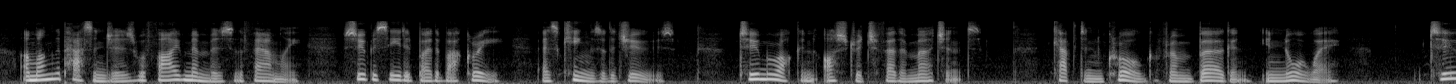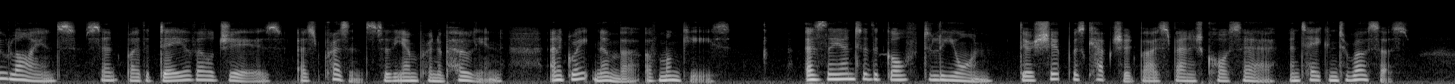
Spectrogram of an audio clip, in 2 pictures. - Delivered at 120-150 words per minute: Yes, average, 140 wpm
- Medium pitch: Yes, medium, 175 Hz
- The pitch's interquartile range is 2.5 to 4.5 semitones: No, average, 5.1 semitones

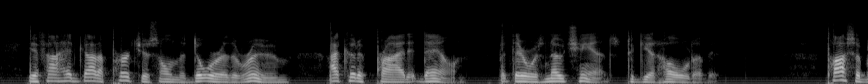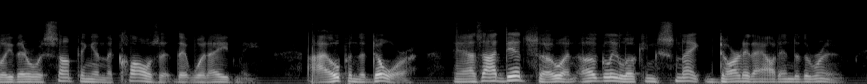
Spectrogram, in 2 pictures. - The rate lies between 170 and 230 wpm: Yes, average, 195 wpm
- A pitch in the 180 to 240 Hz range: No, low, 125 Hz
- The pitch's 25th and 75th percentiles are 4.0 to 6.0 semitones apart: Yes, average, 4.7 semitones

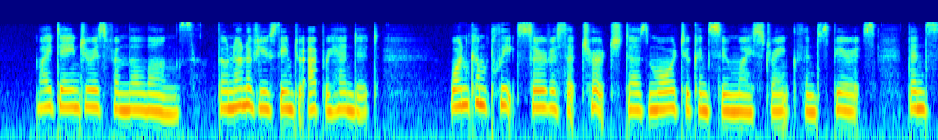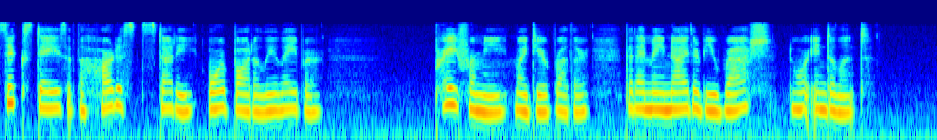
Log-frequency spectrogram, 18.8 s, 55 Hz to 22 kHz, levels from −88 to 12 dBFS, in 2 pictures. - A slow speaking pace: No, average, 165 wpm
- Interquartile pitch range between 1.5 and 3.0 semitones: Yes, narrow, 2.4 semitones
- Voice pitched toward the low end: No, high, 210 Hz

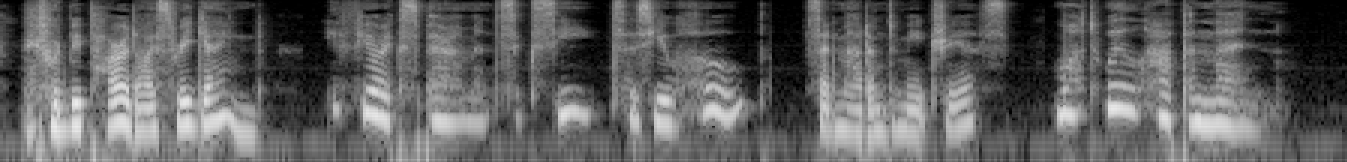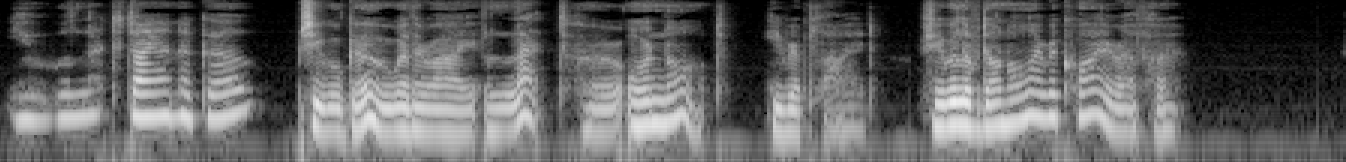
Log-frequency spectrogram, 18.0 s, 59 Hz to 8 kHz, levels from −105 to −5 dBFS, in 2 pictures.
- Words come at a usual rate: Yes, average, 155 wpm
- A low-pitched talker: No, high, 190 Hz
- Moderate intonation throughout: No, wide, 7.0 semitones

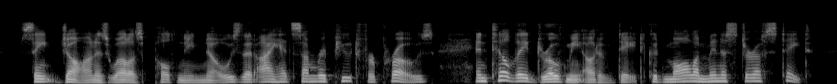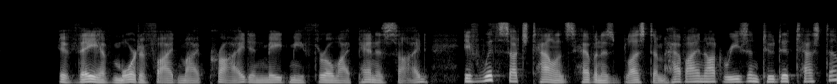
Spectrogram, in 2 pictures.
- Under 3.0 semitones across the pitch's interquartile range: No, average, 4.9 semitones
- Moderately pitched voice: No, low, 115 Hz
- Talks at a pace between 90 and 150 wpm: No, average, 200 wpm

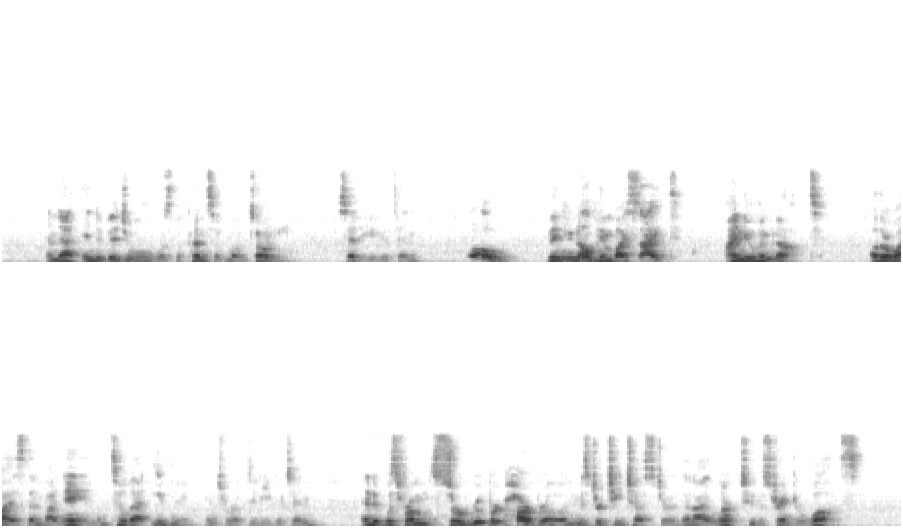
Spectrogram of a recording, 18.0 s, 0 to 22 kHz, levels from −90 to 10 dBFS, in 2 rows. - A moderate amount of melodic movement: No, wide, 6.0 semitones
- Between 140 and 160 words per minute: Yes, average, 155 wpm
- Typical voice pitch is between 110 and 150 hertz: Yes, medium, 140 Hz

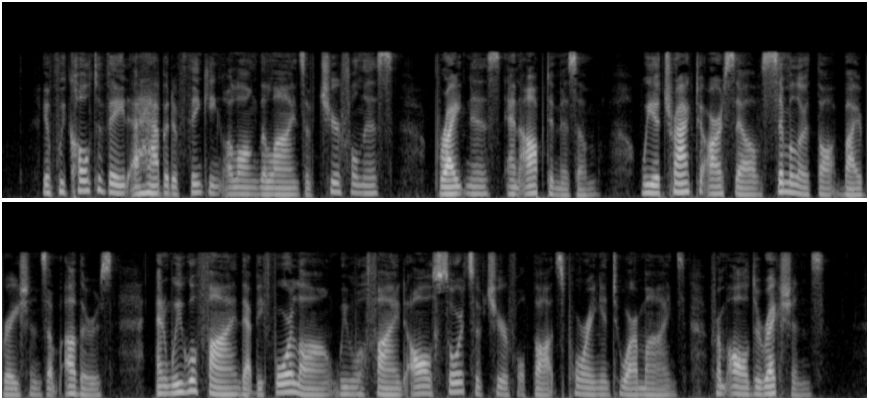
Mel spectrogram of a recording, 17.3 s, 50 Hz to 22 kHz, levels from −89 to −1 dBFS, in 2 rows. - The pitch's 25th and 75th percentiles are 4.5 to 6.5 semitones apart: No, average, 3.7 semitones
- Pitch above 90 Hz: Yes, medium, 140 Hz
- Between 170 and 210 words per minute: No, average, 160 wpm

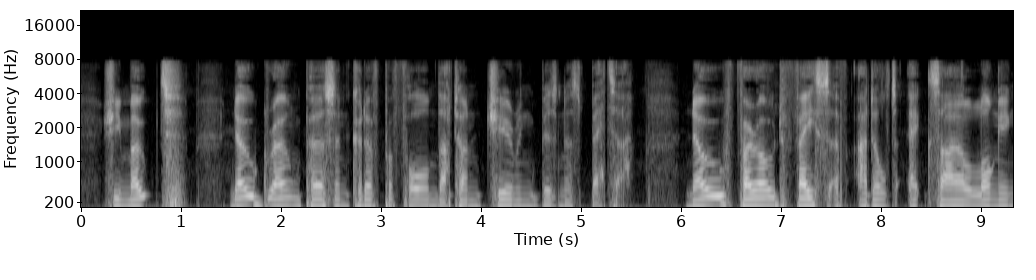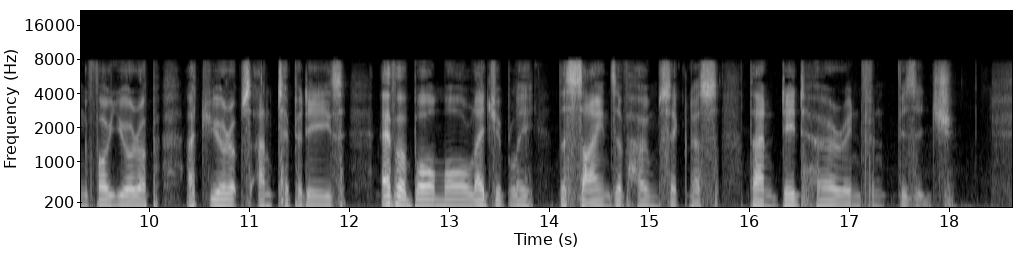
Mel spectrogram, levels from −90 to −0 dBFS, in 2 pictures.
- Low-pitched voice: Yes, low, 120 Hz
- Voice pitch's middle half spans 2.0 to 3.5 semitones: Yes, narrow, 2.6 semitones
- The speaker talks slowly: Yes, slow, 120 wpm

